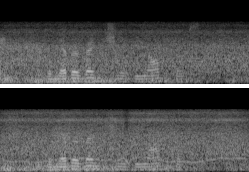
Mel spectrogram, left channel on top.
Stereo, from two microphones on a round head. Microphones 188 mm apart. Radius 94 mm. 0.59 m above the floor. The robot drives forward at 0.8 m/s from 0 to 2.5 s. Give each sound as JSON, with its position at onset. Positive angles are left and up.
{"t": 0.5, "sound": "a woman speaking", "side_deg": 25}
